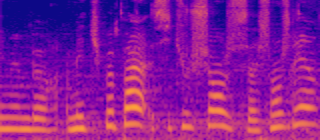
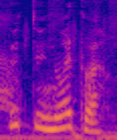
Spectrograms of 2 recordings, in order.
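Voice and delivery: ordinary delivery

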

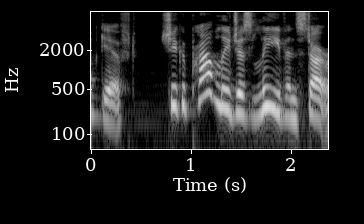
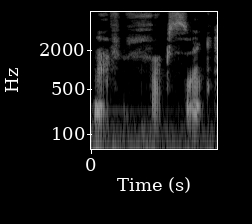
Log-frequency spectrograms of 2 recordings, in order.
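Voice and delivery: slow unvoiced whisper under the breath; muttered curse; 18 dB quieter, slower than usual. A narrator's reading. Barista cursing at a sweaty tip, whispered mutter. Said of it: "Emily muttered".

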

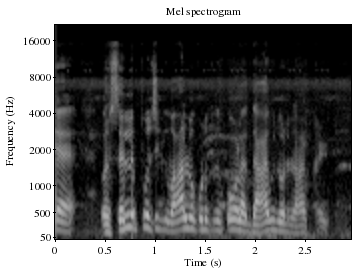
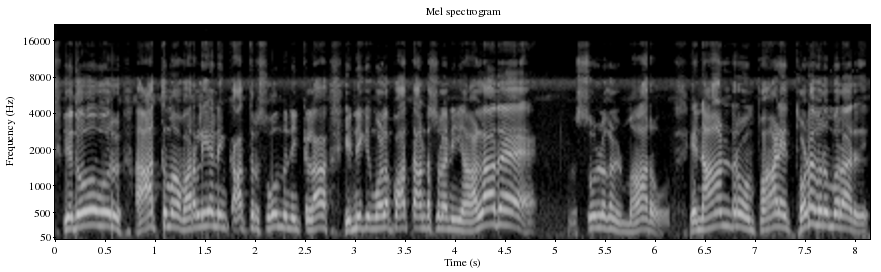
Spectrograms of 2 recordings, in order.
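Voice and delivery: higher, louder climactic pulpit preaching; fervent preaching; 4 semitones higher, 3 dB louder than usual. Acted. Pastor assuring sufferers God will lift them, fervent. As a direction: lift the promise high like a rallying cry.

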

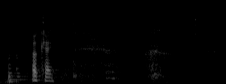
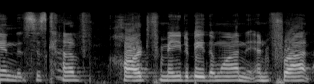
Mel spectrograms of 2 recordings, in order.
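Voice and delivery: ordinary delivery

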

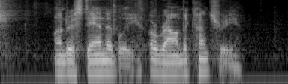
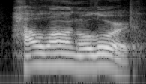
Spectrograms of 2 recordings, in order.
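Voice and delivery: raised, higher lament cry; 5 semitones higher, 5 dB louder, slower than usual. Retold or imitated. Preacher crying out the lament for the church, louder and higher. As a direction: cry it out to the Lord, pleading. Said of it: "we cry out".

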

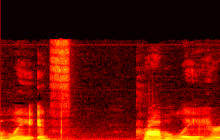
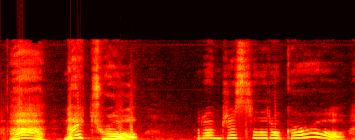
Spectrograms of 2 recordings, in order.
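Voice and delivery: much higher, loud mock panic; panicked girl; 14 semitones higher, 5 dB louder than usual. Vlogger acting a girl meeting the troll, squealing. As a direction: squeal it like a terrified little girl.

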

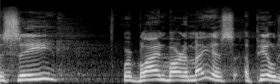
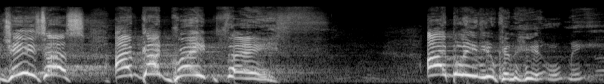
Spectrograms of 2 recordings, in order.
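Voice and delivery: boastful cry; 10 semitones higher, slower than usual. Retold or imitated. Blind man boasting of his faith to Jesus, mock shout. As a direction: show off your faith to Jesus at full volume.

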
